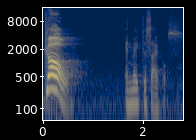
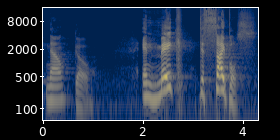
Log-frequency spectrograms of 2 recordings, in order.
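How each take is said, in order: First: The mistaken reading that leans on "Go"; stress on GO. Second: The true command lands on "make"; stress on MAKE. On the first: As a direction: punch "Go", then drop away on "and make disciples". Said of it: "we think that it's probably go". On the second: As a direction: lean slowly into "make", keep "go" light. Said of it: "But Jesus is saying this". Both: Shown as a demonstration.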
